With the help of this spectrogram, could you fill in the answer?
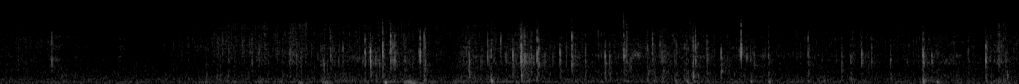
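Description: A yellow Amazon kraft padded envelope is rubbed with a flat palm, giving a soft, steady papery hiss. Fingers then scratch and crinkle it, adding many sharp, bright crackles and clicks over the quiet rustle.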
